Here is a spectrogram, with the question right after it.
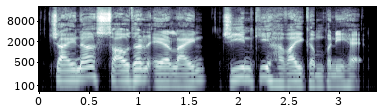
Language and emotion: Urdu, neutral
